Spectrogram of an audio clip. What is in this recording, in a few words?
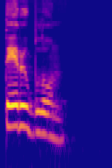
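"тэрыблун", Komi, female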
